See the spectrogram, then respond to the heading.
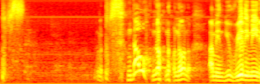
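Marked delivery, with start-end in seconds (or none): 0.0-1.9 spit sound. Shown as a demonstration. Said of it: "that little spit thing".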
